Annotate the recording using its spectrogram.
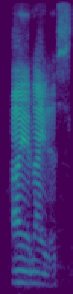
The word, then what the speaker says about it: Ioannidis: Ioannidis.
